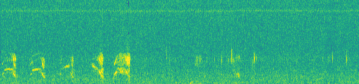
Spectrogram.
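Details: A secretarybird parent feeding its chick at the nest gives a burst of short, harsh, squeaky notes in the first two seconds, then a few fainter ones, over a steady low wind rumble.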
